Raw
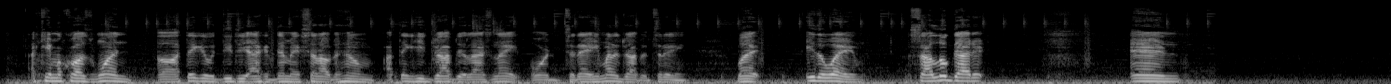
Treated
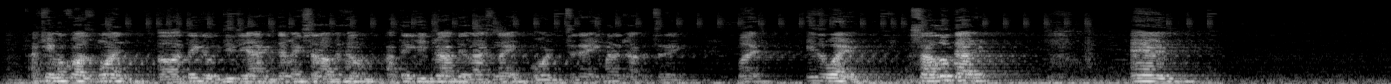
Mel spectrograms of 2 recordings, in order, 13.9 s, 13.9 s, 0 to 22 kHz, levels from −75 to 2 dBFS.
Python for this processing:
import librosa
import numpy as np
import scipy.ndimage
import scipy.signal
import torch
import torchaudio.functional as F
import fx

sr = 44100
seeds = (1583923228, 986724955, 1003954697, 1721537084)

y = fx.graphic_eq(x, sr, hz=(125, 250, 500, 1000, 4000), db=(-9, -12, -11, -8, -5), at=(5.6, 8.26), fade=0.02)
y = fx.echo_feedback(y, sr, ms=116, feedback_pct=56, wet_db=-11)
y = fx.room_shoebox(y, sr, seeds[0], volume_m3=320.0, walls='furnished', distance_m=3.6)
y = fx.dereverb_blind(y, sr, rt60_s=0.75)
y = y * 10.0 ** (-1.0 / 20.0)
